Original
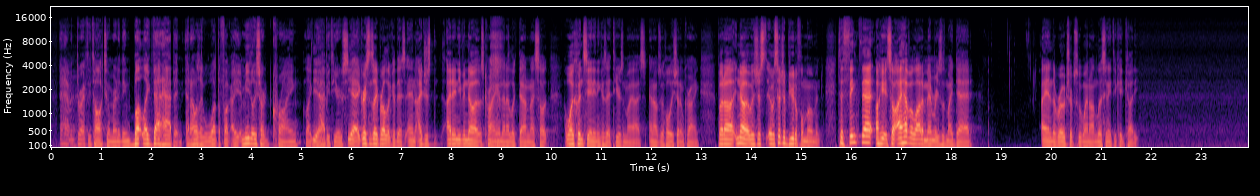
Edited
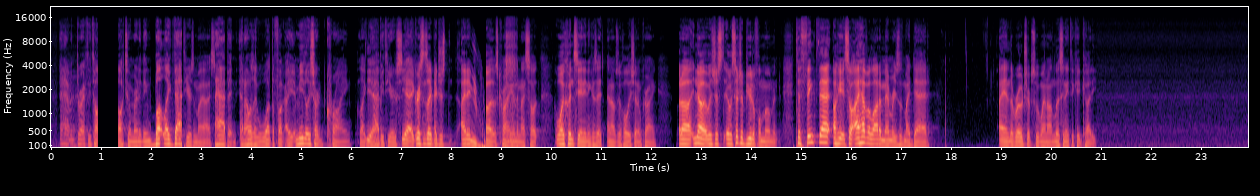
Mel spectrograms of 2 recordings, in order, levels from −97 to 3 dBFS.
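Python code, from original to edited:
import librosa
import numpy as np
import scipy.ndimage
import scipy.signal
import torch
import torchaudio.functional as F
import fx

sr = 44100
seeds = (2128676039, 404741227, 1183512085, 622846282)

y = fx.studio_fade_out(x, sr, start_s=12.71, length_s=0.71)
y = fx.edit(y, sr, fx.insert_silence(at_s=0.93, length_s=0.42),
    fx.fade_out_span(start_s=4.52, length_s=0.48),
    fx.cut(start_s=6.59, length_s=0.79),
    fx.tape_stop(start_s=8.08, length_s=0.34),
    fx.cut(start_s=9.05, length_s=0.48),
    fx.move(start_s=11.21, length_s=0.66, to_s=2.2), tone=tone)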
